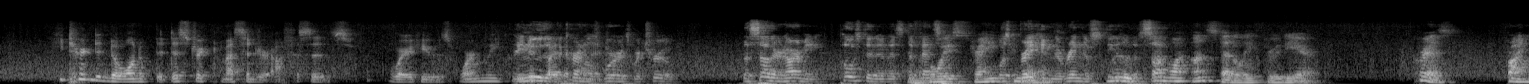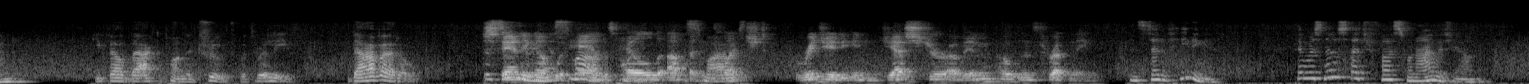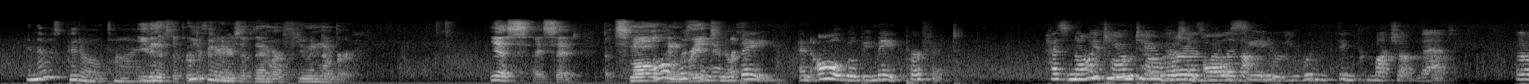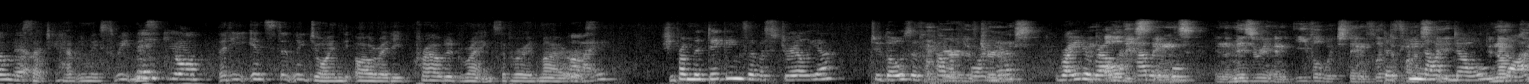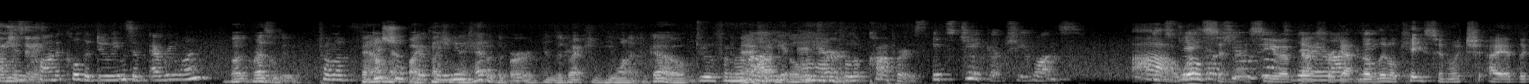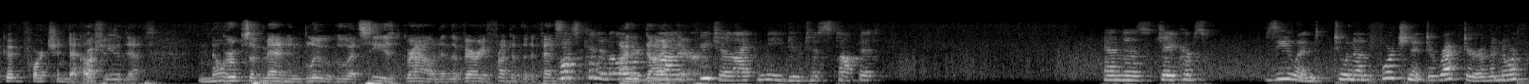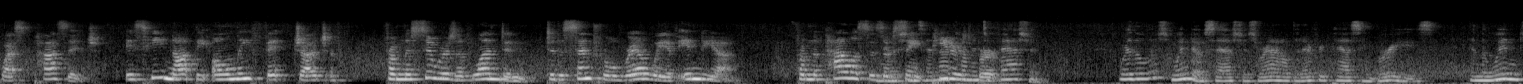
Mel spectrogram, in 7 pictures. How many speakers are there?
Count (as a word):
nine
